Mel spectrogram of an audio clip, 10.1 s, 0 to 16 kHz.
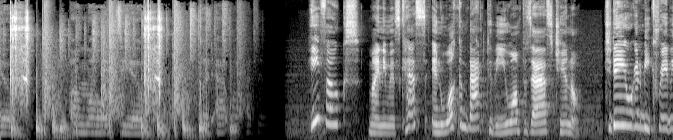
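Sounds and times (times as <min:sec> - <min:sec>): background music: 0:00.0 - 0:10.0
camera shutter click: 0:00.1 - 0:00.5, 0:02.1 - 0:02.5.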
